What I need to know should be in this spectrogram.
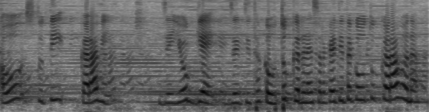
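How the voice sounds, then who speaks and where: A woman preacher telling an epic story in a devotional kirtan, lively, with rhetorical questions and asides to the crowd. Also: high-pitched, normal speed, over music.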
